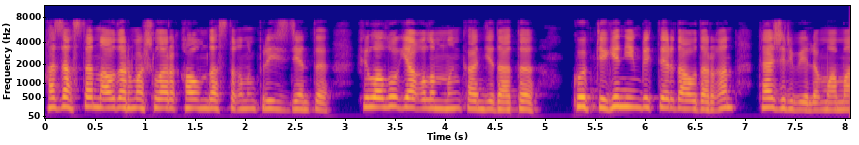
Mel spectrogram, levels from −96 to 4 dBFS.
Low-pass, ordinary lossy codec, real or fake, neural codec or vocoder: 7.2 kHz; none; real; none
